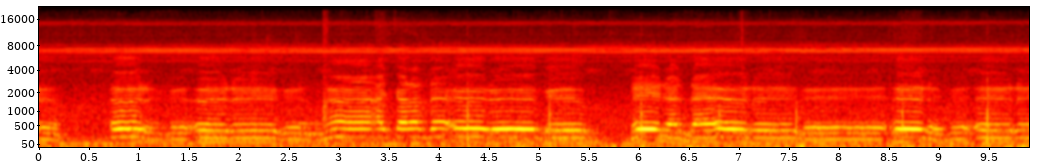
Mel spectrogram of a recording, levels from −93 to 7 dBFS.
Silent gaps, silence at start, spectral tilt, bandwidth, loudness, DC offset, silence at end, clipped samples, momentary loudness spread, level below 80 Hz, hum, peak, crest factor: none; 0 s; -4.5 dB/octave; 17 kHz; -23 LUFS; under 0.1%; 0 s; under 0.1%; 11 LU; -40 dBFS; none; -4 dBFS; 18 dB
